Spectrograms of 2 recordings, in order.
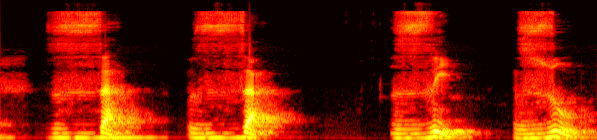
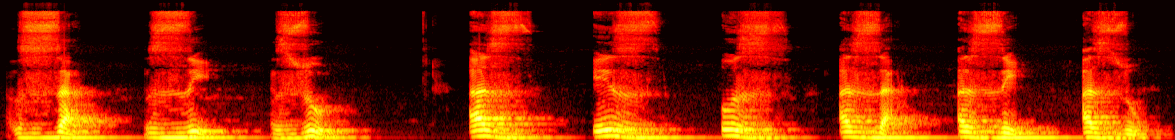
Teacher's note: وہ جو زبان ہے یہ سامنے کے 4 دانتوں کے قریب ہی رہے گی مگر ملے گی نہیں، اور آپ کو اندر سے آواز نکالنا ہے زور سے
